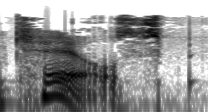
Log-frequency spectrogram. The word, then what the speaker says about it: Kelce: So the phonetic pronunciation as listed is G-L-A-H-Z, Glaz-go, G-O. There you go. Now, this one I didn't know. Kells, that's the Philadelphia Eagles center, Jason Kells. And it's spelled K-E-L-C-E.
